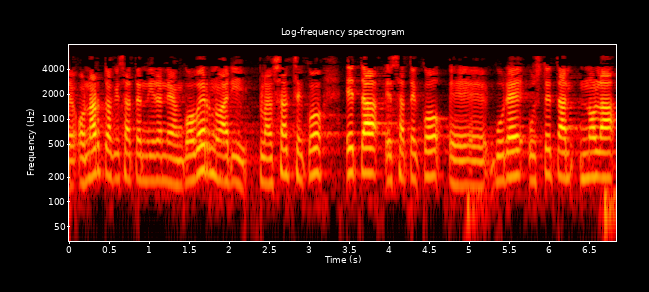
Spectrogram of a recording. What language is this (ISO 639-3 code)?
eus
